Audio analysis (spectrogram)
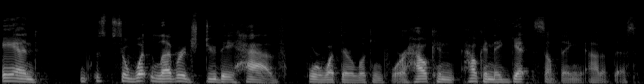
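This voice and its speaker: A man's voice: mid-range voice, normal speed, gravelly, breathy edge. A male TV interviewer asks probing questions, rephrasing as he goes.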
